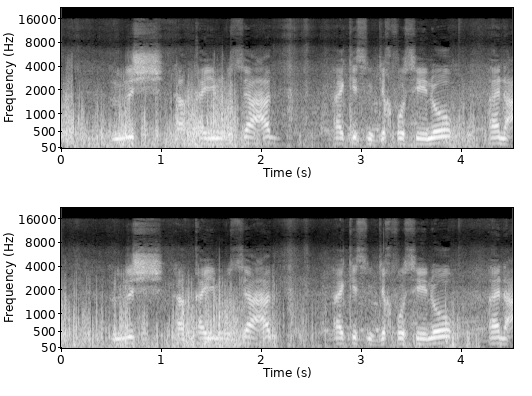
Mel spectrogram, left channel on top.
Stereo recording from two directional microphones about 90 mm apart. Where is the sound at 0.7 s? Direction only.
20° left (ahead or behind).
